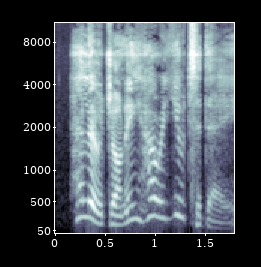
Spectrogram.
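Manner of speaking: put-on high, sing-song, British-accented talking toy voice. Imitating the thing that greets Johnny: imitating the toy's British accent. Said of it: "why does it have a British accent?".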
